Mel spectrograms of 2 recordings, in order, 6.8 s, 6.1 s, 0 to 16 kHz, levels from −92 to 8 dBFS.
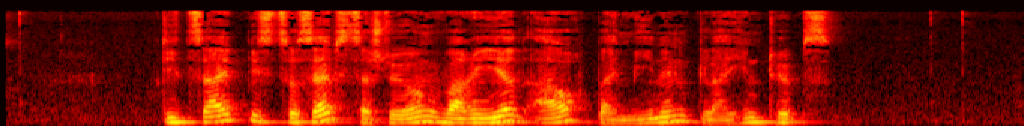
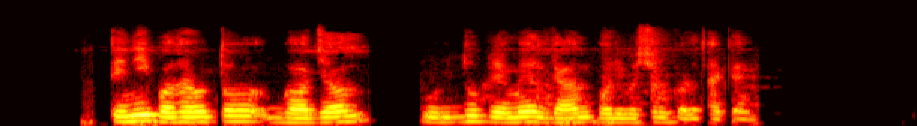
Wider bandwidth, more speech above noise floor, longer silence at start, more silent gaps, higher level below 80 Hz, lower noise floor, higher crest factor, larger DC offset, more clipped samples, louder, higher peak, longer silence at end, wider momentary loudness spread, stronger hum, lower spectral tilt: first, 12 kHz vs 7 kHz; second, 39 dB vs over 74 dB; first, 1.1 s vs 0.75 s; second, none vs 2.50-2.78 s; about the same, -58 dBFS vs -56 dBFS; second, -65 dBFS vs under -90 dBFS; about the same, 20 dB vs 16 dB; neither; neither; second, -25 LUFS vs -17 LUFS; second, -8 dBFS vs -2 dBFS; first, 1.3 s vs 1.1 s; second, 10 LU vs 15 LU; neither; second, -4 dB/octave vs -9 dB/octave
